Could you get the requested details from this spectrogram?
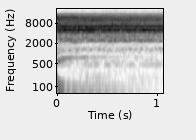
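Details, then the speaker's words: Surgical bone drill during veterinary fracture repair of a fox's severely injured leg: high-pitched steady whine of an orthopaedic power drill placing bone screws, one screw below and one above the fracture line. "Once we've got 2 screws in, we're pretty much laughing. It's going all right now, as long as that drill keeps working."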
